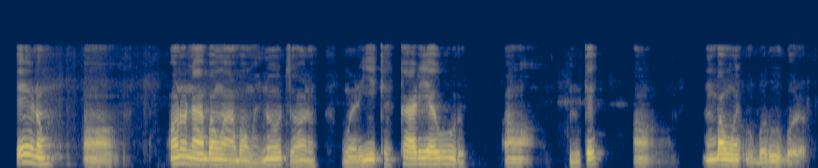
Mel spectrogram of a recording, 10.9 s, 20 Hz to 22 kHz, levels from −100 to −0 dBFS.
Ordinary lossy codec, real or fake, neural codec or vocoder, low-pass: none; fake; vocoder, 44.1 kHz, 128 mel bands every 256 samples, BigVGAN v2; 7.2 kHz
